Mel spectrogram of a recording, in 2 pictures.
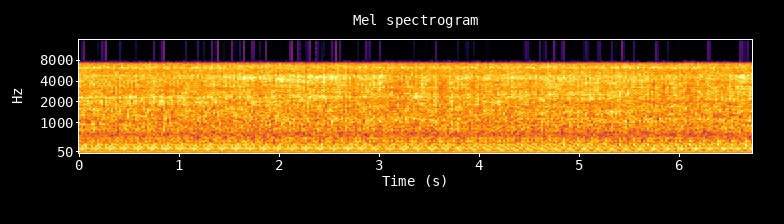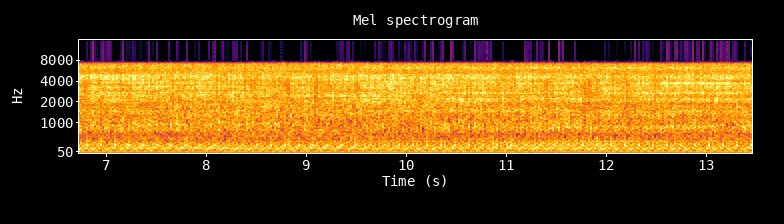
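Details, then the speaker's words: Hemi V8 after an aftermarket cam install (timing was off on a previous cam job), at idle with the power steering drained: a steady high whine over the engine from a low-fluid, aerated power steering pump. Fluid is being added. "here sounds like this power Ste talk with making that noise yeah that's what it is I drained the power steering it's just whining isn't it"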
